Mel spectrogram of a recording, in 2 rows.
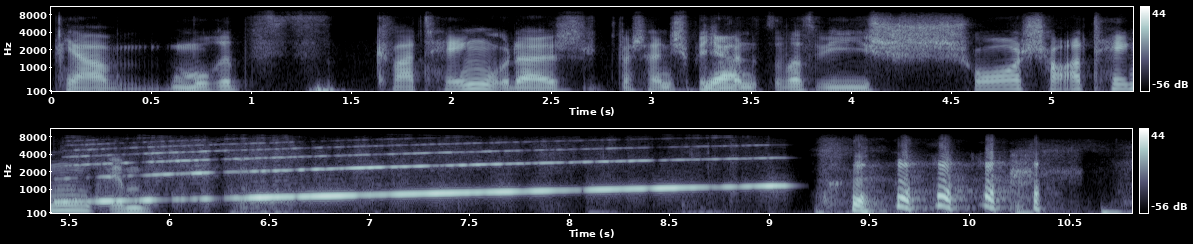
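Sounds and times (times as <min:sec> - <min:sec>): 
speech: 0:00.0 - 0:06.6, 0:09.4 - 0:10.2
laughter: 0:03.3 - 0:03.5, 0:05.4 - 0:05.9, 0:09.2 - 0:10.8
fire alarm with rising tone and pulsing blasts: 0:05.5 - 0:09.2.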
